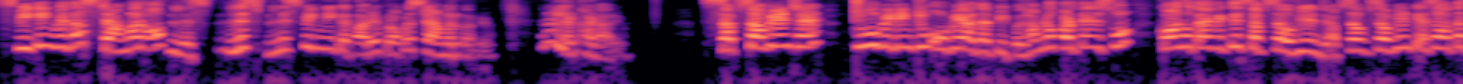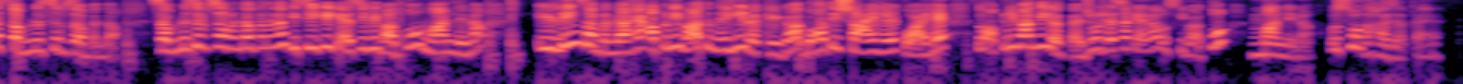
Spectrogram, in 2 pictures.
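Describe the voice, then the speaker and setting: Fast, high-voiced Hindi vocabulary teacher woman. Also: animated. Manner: explains words in Hindi, reads English definitions slowly; asks and answers her own questions, frequent "ठीक है?". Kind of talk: vocabulary lesson.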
